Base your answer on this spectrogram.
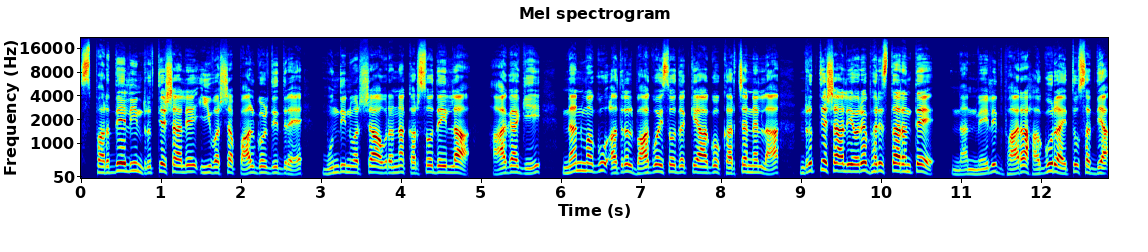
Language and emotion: Kannada, happy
